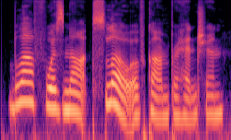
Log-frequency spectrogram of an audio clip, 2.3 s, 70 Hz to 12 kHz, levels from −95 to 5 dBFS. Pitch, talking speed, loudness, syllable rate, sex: 200 Hz, 155 wpm, -16 LUFS, 4.3 syllables/s, female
